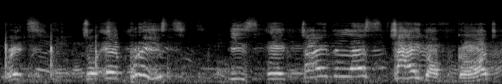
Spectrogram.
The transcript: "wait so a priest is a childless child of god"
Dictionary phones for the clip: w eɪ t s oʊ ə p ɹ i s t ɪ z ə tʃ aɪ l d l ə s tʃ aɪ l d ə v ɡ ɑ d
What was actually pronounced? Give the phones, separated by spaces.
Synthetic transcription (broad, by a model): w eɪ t s oʊ ə p ɹ i s t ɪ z ə tʃ aɪ l d l ə s tʃ aɪ l d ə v ɡ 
